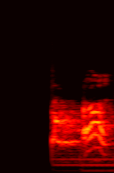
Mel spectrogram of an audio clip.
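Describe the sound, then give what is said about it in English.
After a brief silence, dogs bark in the background while being rounded up: two quick, closely spaced barks, moderately loud and slightly whiny, with no talking over them. “Well, while my mom's rounding off those dogs back there, it's a wild canine cheeseburger and liquor party.”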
